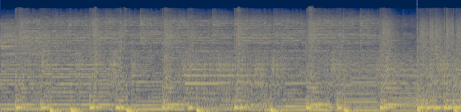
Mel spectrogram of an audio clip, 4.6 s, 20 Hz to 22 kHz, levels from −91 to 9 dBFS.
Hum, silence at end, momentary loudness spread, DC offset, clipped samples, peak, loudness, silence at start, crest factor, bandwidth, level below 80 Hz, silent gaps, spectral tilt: none; 0 s; 3 LU; under 0.1%; under 0.1%; -2 dBFS; -14 LUFS; 0 s; 12 dB; 16.5 kHz; -26 dBFS; none; -4.5 dB/octave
